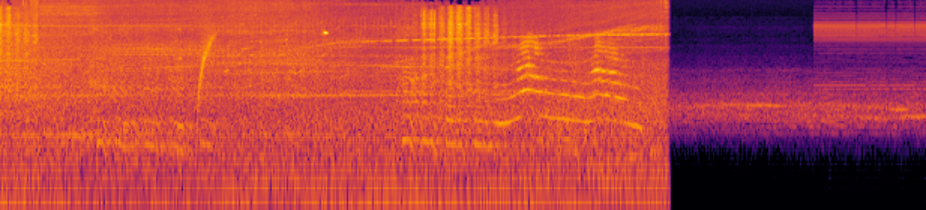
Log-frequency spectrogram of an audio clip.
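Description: A cat meowing and a man crying out over a loud, steady rumbling noise. About nine seconds in, the rumble and cries cut off suddenly, leaving only a faint hum.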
